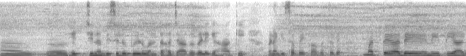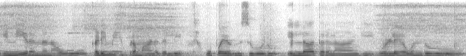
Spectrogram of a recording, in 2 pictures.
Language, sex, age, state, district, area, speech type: Kannada, female, 30-45, Karnataka, Shimoga, rural, spontaneous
